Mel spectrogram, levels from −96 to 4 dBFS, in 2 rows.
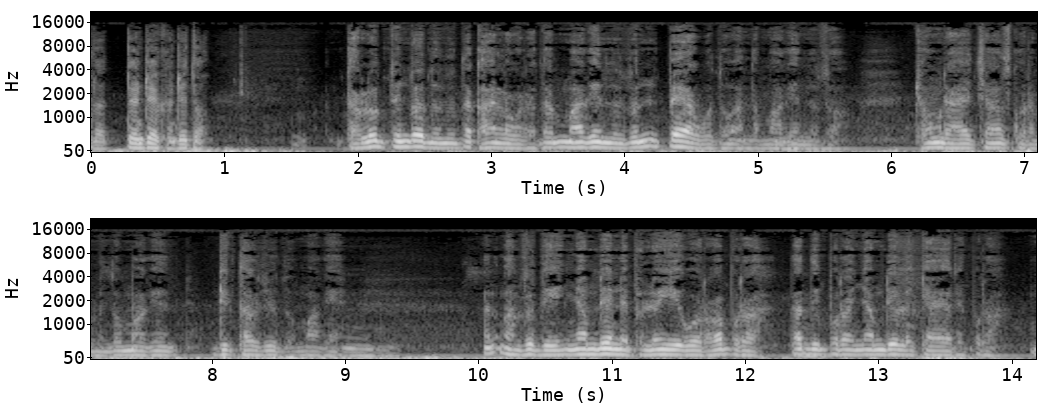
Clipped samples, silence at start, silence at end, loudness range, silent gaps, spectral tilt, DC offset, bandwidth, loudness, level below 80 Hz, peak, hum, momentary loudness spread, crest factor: under 0.1%; 0 s; 0 s; 6 LU; none; -7.5 dB/octave; under 0.1%; 16 kHz; -21 LUFS; -30 dBFS; -2 dBFS; none; 16 LU; 18 dB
